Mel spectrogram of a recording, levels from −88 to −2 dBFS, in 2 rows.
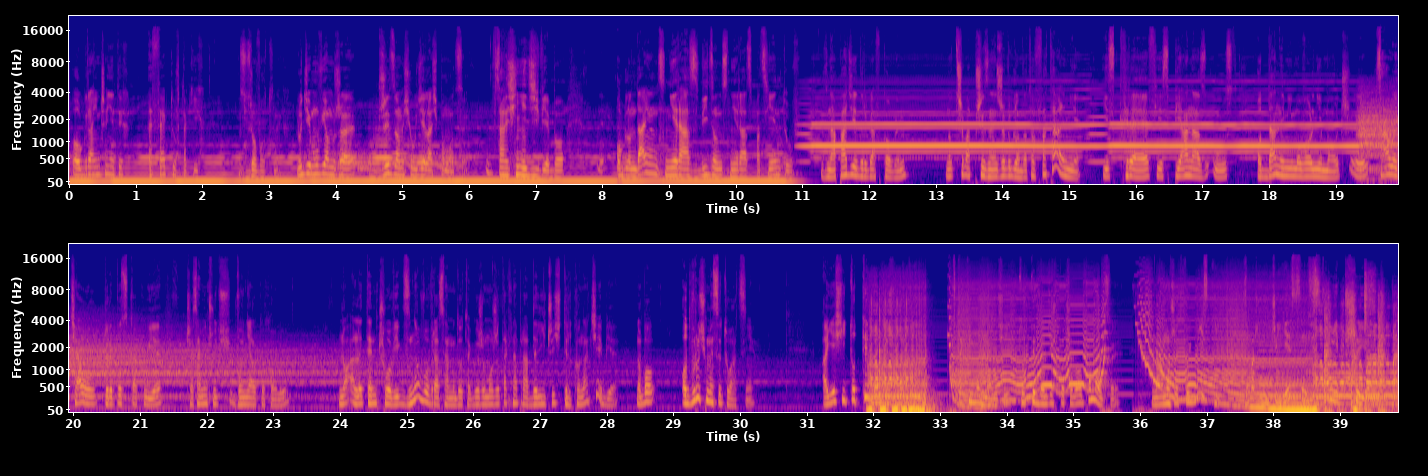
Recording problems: background music; very loud; throughout; 4 dB above the speech

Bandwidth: 17 kHz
